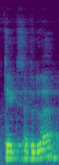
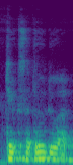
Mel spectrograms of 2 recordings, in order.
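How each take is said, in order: First: The voice has very little bass. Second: The voice has noticeably more bass. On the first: "malah tambah kecil ya bassnya ya" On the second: "lebih ada sedikit bassnya ya"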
